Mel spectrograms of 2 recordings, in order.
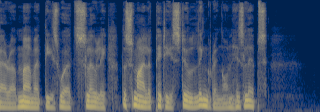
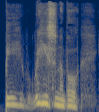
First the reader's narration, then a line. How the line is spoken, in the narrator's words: he told himself desperately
